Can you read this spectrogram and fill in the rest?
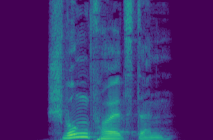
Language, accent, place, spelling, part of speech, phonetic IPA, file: German, Germany, Berlin, schwungvollsten, adjective, [ˈʃvʊŋfɔlstn̩], De-schwungvollsten.ogg
- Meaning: 1. superlative degree of schwungvoll 2. inflection of schwungvoll: strong genitive masculine/neuter singular superlative degree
